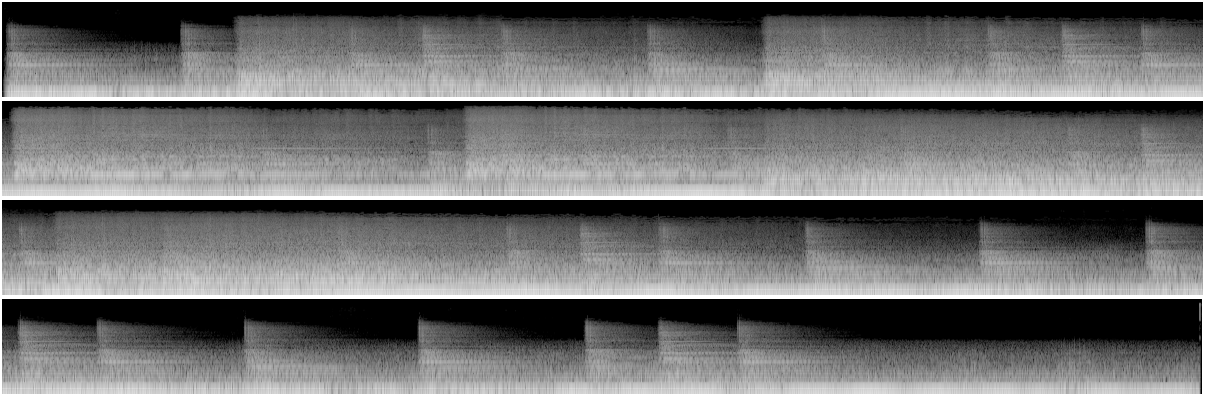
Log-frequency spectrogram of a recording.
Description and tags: Village Evil Bell Project
A little theme track as a part of my "Themes" projects, this time silent Hill/Resident Evil inspired.
Ambient, Atmosphere, doom, evil, fear, horror, nightmare, orchestra, rising, Scary, sinister, Spooky, thriller, Video-Game, Violent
